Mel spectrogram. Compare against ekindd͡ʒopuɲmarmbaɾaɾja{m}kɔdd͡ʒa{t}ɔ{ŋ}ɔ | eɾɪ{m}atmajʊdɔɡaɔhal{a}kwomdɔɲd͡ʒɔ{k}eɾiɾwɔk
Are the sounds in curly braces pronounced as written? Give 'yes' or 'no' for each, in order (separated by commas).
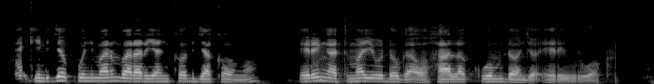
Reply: no, no, yes, no, yes, no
